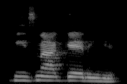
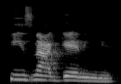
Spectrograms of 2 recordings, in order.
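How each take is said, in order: Both takes have the same delivery.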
